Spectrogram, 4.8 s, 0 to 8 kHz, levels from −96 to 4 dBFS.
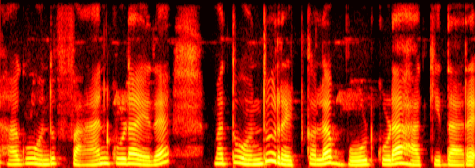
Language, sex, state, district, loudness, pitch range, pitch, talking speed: Kannada, female, Karnataka, Bangalore, -16 LUFS, 195-240 Hz, 220 Hz, 150 wpm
